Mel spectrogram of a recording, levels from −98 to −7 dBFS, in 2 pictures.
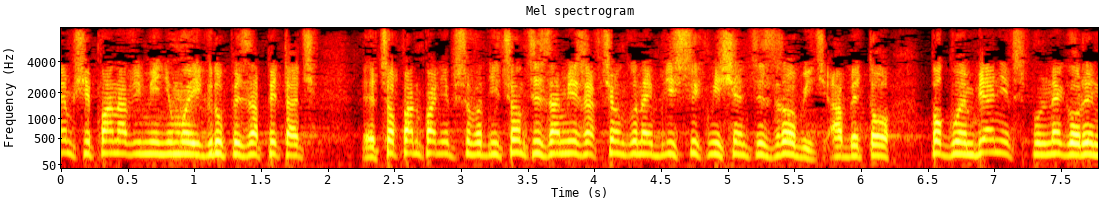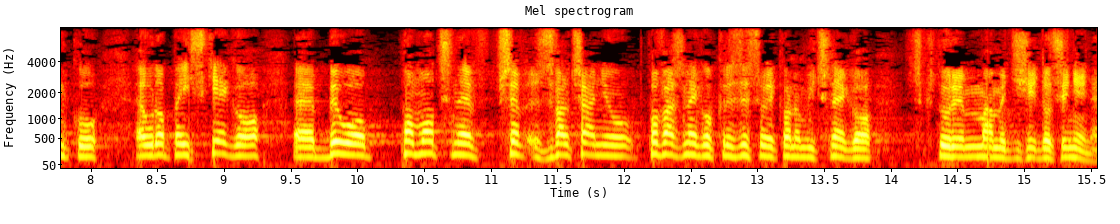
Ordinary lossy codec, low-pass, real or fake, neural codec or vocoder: none; none; real; none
